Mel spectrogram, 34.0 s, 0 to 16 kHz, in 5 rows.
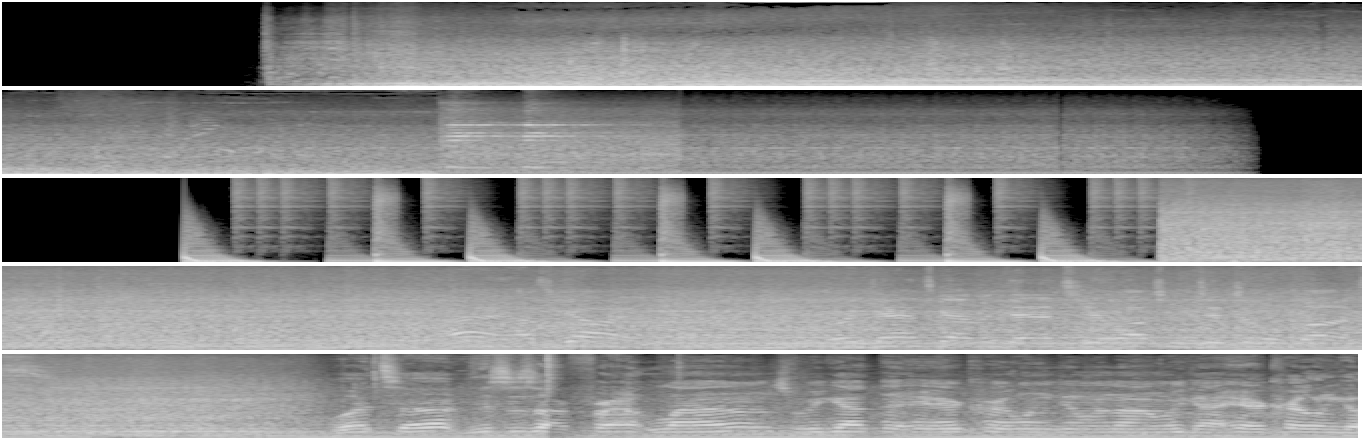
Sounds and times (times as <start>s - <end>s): Bus: 1.3s - 13.1s, 19.4s - 33.9s.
